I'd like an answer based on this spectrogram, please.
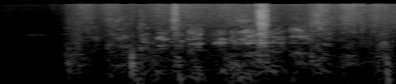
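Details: Keeshond dog helping make the bed indoors, panting in quick rough breaths with soft rustling of bedding; a woman asks where he is and greets him warmly.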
